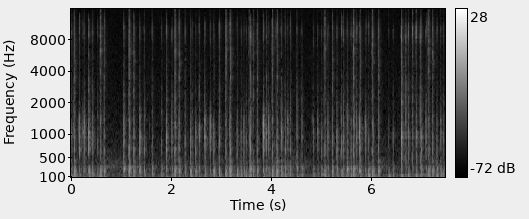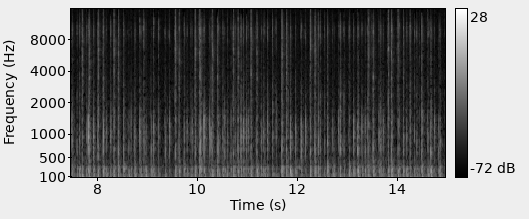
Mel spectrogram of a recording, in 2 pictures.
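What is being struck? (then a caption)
Plastic laptop keyboard. Fast fingertip typing with both hands on the plastic keys of a black laptop keyboard. A steady, dense stream of short, soft clicks and taps runs for the whole clip, with a low, thumpy body and little ring after each keystroke.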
